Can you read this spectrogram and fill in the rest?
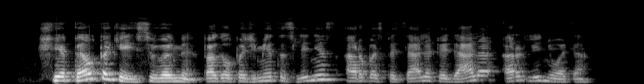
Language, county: Lithuanian, Alytus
